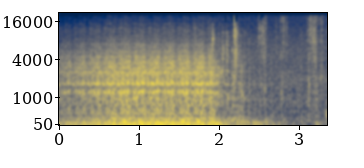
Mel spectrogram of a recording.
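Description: A 1995 Ford F-350 XL with a Powerstroke diesel engine idles with a loud, steady low rumble and rattle, then shuts off after about two seconds, leaving a few faint clicks and settling sounds.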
